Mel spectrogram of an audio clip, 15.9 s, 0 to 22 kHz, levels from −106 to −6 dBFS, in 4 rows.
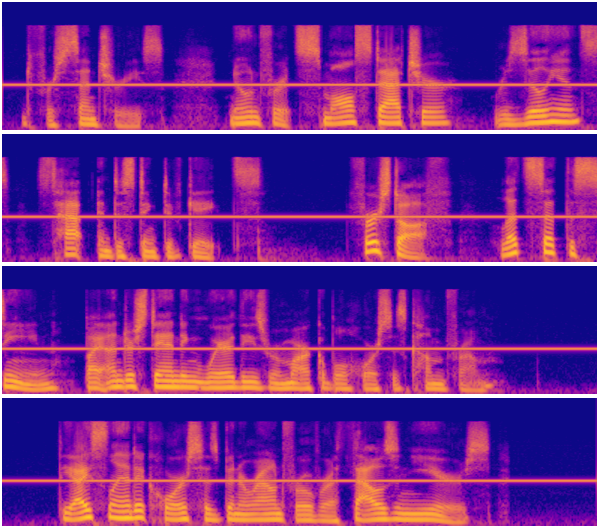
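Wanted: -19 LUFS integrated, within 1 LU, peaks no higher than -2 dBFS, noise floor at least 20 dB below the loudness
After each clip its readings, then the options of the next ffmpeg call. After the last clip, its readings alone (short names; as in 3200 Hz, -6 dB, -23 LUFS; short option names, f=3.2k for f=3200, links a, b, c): steady tone 1700 Hz; tone level -33 dBFS; loudness -26.5 LUFS; peak -8.5 dBFS; loudness target -19.0 LUFS
-> -af "bandreject=f=1.7k:w=30"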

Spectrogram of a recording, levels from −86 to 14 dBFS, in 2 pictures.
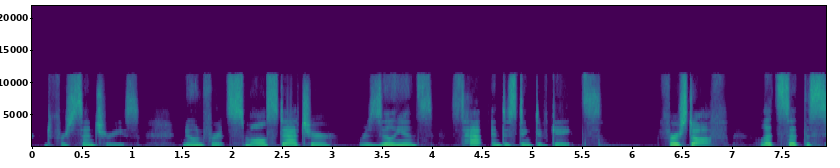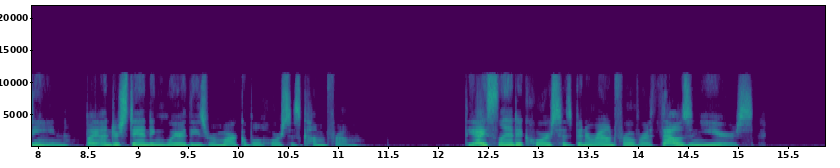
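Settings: steady tone none; loudness -26.5 LUFS; peak -8.0 dBFS; loudness target -19.0 LUFS
-> -af "volume=7.5dB,alimiter=limit=-2dB:level=0:latency=1"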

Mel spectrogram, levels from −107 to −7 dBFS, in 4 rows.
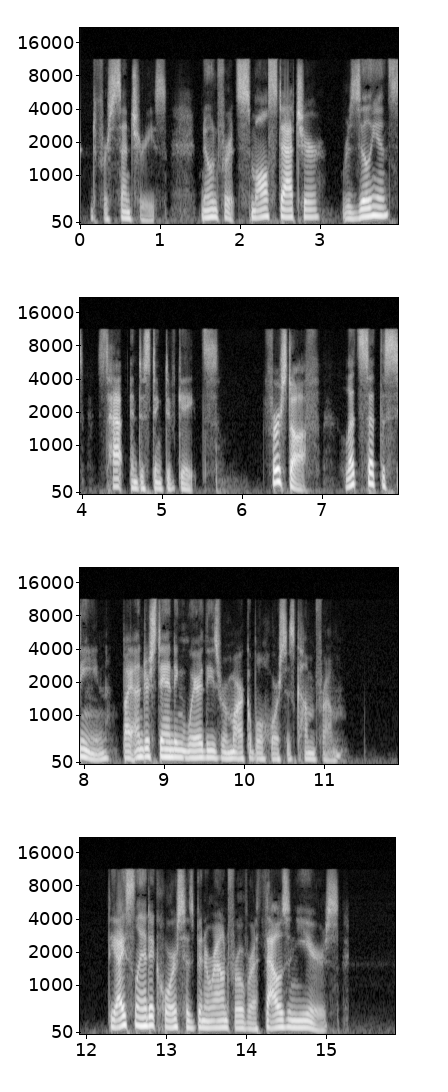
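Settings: loudness -19.0 LUFS; peak -2.0 dBFS; noise floor -67 dBFS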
